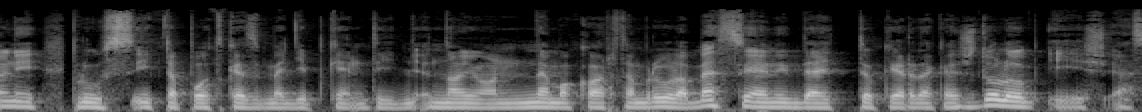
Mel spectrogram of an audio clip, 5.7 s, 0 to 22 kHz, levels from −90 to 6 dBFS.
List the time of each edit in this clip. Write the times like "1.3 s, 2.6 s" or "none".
none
